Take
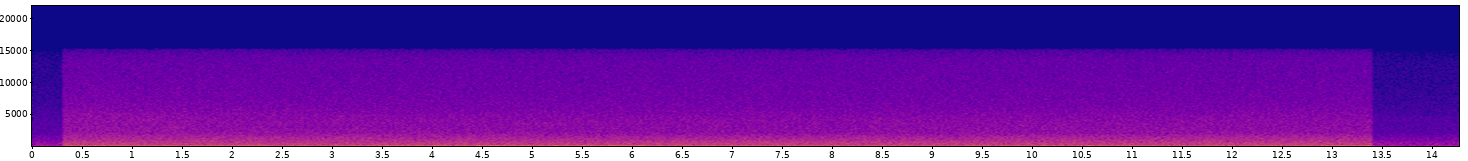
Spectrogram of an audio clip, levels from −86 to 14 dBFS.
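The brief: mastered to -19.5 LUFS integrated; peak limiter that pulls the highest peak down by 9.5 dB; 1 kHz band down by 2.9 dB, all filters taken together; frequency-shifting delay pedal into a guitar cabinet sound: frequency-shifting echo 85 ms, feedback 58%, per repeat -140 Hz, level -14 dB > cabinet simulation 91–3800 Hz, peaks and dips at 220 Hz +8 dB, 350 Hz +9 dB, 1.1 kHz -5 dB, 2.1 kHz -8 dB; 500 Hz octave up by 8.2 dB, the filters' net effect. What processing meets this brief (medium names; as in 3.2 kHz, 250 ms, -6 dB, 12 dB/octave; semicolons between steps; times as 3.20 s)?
peaking EQ 500 Hz +8 dB; peaking EQ 1 kHz -5.5 dB; peak limiter -14 dBFS; frequency-shifting echo 85 ms, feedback 58%, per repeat -140 Hz, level -14 dB; cabinet simulation 91–3800 Hz, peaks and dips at 220 Hz +8 dB, 350 Hz +9 dB, 1.1 kHz -5 dB, 2.1 kHz -8 dB; trim +9 dB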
